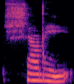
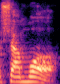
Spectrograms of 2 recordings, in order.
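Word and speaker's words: chamois: no you're a wizard bloodnut blood nut it's pronounced Shamy leather Shamy leather Shamy so it's not Shamir it's pronounced shami I thought way pronounced it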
